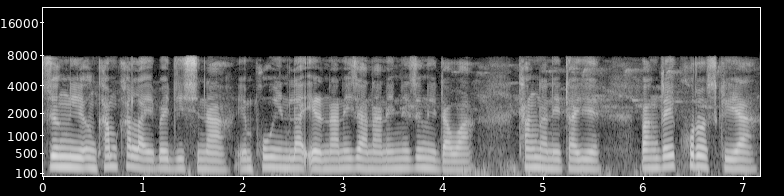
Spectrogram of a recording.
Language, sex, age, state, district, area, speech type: Bodo, female, 30-45, Assam, Baksa, rural, spontaneous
